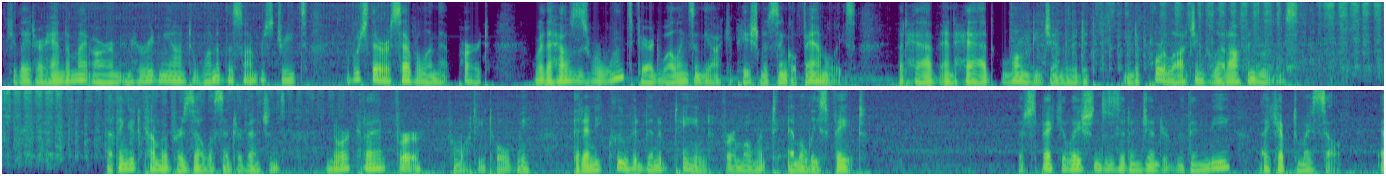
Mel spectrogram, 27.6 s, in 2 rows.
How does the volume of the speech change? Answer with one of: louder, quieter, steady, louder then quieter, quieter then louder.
steady.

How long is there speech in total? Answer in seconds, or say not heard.
24 s.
